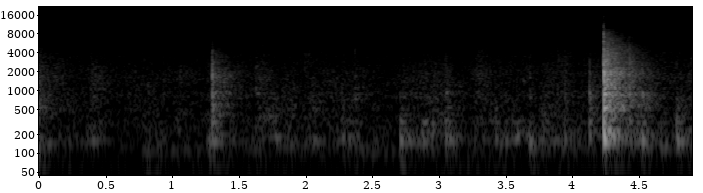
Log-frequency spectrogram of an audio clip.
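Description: A bonsai pot being handled on a tabletop: a knock about a second in, soft shuffling, then a louder knock near the end.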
